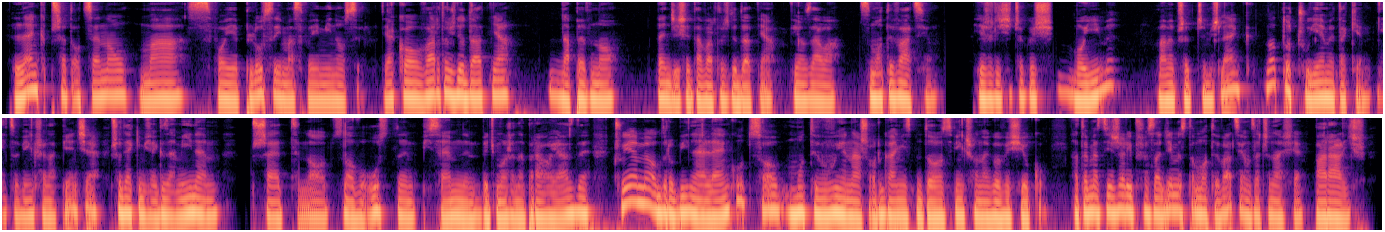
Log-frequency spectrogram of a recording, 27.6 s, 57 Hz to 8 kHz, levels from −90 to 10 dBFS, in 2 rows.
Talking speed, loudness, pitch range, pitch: 150 wpm, -14 LUFS, 105-120 Hz, 110 Hz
